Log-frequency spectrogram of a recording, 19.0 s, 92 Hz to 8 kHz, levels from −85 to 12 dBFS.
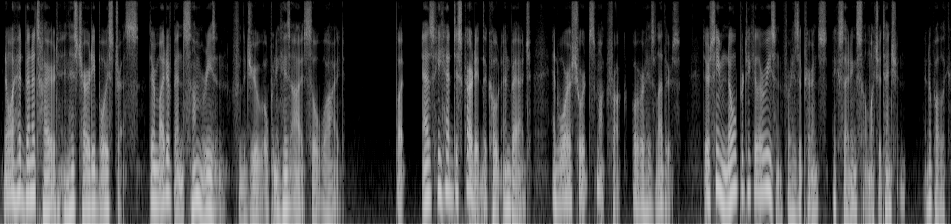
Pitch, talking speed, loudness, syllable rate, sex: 130 Hz, 185 wpm, -21 LUFS, 5.4 syllables/s, male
